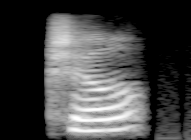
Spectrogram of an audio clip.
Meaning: In Marathi an irregular ligature of क (ka) and ष (ṣa)
- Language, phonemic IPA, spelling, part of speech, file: Marathi, /kʂə/, क्ष, character, LL-Q1571 (mar)-क्ष.wav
